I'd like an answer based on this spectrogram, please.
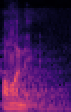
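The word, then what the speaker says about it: honour: এইচ সামনে থাকলেও এইচটা silent থাকে, আর উচ্চারণ হচ্ছে কি অনার।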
